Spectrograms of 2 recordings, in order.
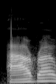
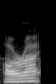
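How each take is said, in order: First: The first vowel sounds like 'ah'. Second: The first vowel sounds like 'or'. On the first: The speaker calls it right. "it's Ara Wheel?" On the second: The speaker calls it wrong. "So it's not Aura"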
